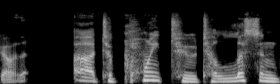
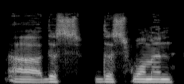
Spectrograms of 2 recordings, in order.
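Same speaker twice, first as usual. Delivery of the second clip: ordinary delivery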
